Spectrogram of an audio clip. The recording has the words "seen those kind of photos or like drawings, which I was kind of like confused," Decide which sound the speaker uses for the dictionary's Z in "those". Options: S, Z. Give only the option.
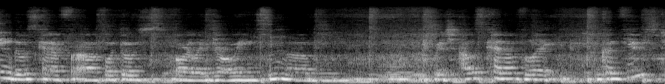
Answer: S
